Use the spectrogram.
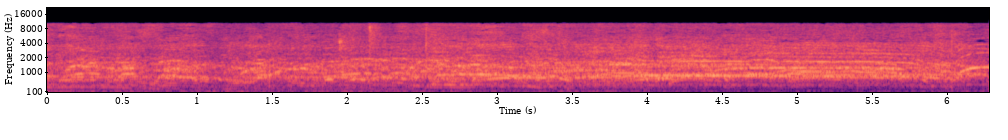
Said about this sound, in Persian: به محض آن که صدای گلوله را می شنود به همراه سیلی از جمعیت به محل حادثه، یعنی خیابان محمد علی جناح، کوچه صفا، نزدیک پایگاه بسیج 117 عاشورا می رود. تعدادی از نیروهای بسیجی را می بیند که روی بام پایگاه با اسلحه راه می روند. صدای فریاد جمعیت بالا می رود.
